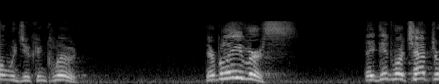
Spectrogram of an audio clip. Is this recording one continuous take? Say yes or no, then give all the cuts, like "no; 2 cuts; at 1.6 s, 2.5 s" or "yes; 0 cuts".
yes; 0 cuts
